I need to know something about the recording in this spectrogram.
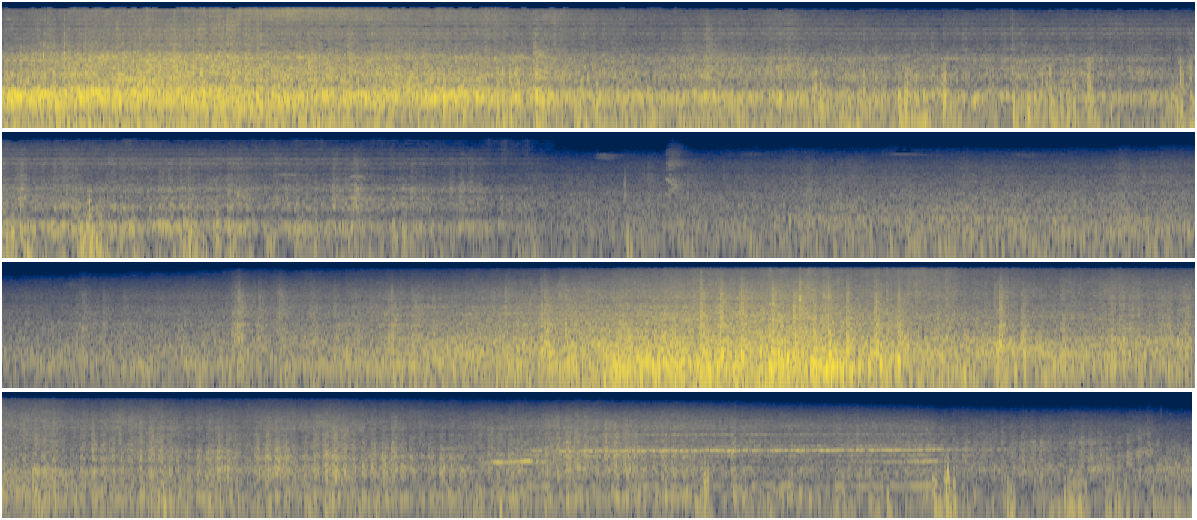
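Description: Steam locomotive and its train of coaches passing, with wheels clattering over the rail joints. It is loud at first and fades over about ten seconds, then swells again to a peak around twenty seconds in, and a faint steady whistle-like tone sounds near the end.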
